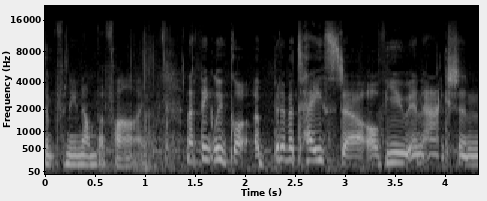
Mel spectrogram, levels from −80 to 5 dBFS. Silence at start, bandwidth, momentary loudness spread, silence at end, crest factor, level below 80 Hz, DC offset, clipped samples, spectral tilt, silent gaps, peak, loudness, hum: 0 s; 16.5 kHz; 4 LU; 0 s; 16 dB; -68 dBFS; under 0.1%; under 0.1%; -3.5 dB/octave; none; -14 dBFS; -30 LUFS; none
